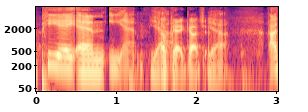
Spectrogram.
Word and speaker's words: Panem: And is it pronounced like the old airline? No. It's a Panem.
